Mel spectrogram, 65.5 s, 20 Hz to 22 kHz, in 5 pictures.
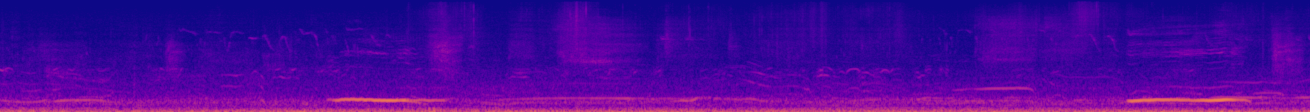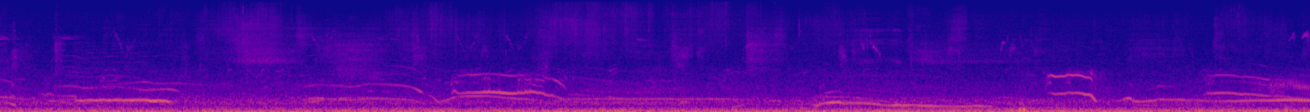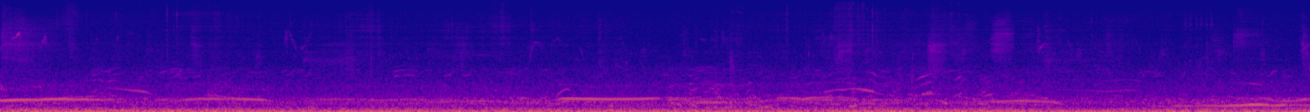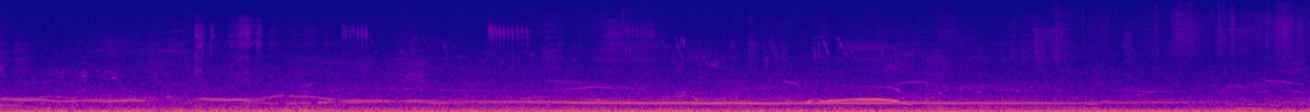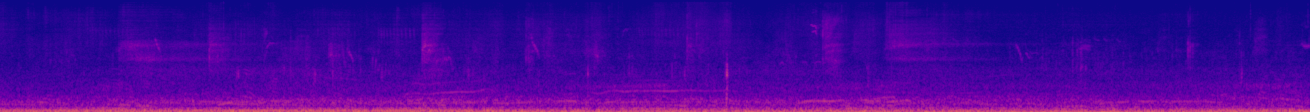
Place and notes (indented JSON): {
  "title": "Unnamed Road, Louth, UK - grey seals soundscape ...",
  "date": "2019-12-03 10:14:00",
  "description": "grey seals soundscape ... generally females and pups ... parabolic ... bird calls ... skylark ... crow ... redshank ... pied wagtail ... linnet ... starling ... pink-footed geese ... all sorts of background noise ...",
  "latitude": "53.48",
  "longitude": "0.15",
  "altitude": "1",
  "timezone": "Europe/London"
}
